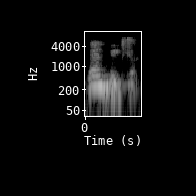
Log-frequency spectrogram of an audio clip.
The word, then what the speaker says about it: Nvidia: एनवीडिया क्या है वो, कैसे प्रोनाउंसिएट करेंगे उसको? एनवीडिया।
